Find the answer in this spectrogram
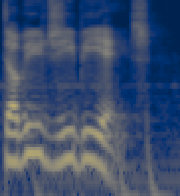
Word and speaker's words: WGBH: a dog park is wig wig uh how do you say that oh you're supposed to say it like you're spelling it out oh WGBH anyway the PBS affiliate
